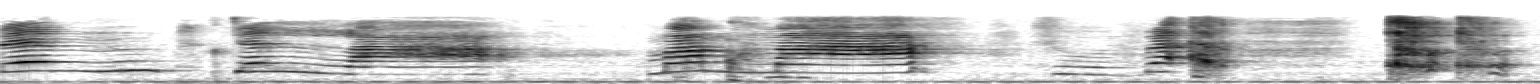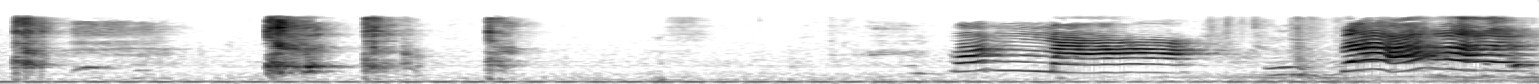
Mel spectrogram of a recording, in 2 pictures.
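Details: Child coughing while learning to sing: singing and talking interrupted by a run of short, dry coughs over a steady low hum.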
